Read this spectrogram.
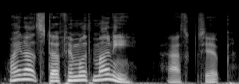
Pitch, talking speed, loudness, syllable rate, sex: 165 Hz, 200 wpm, -17 LUFS, 5.2 syllables/s, male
